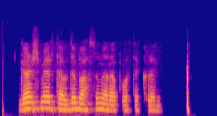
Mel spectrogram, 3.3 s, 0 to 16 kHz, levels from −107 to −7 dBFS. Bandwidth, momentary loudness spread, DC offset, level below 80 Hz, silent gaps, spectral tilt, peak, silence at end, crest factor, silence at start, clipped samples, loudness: 5.4 kHz; 11 LU; under 0.1%; -68 dBFS; 2.45-2.79 s; -10 dB/octave; -12 dBFS; 0.45 s; 20 dB; 0.3 s; under 0.1%; -31 LUFS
